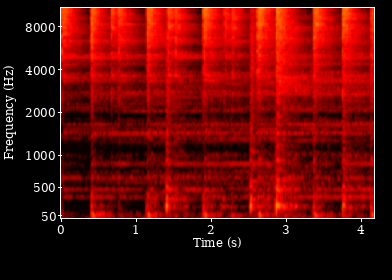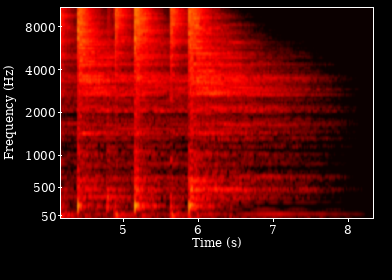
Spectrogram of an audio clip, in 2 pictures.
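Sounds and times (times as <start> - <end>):
jazz Latin swing drum loop at 160 bpm: 0.0 - 6.5.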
